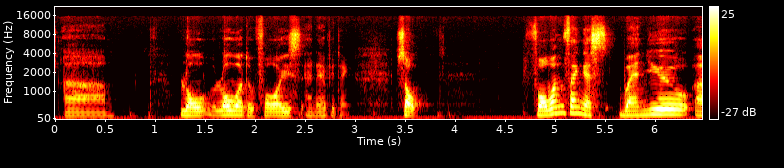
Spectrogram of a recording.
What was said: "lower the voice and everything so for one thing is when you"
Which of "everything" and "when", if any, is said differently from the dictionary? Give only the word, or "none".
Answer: everything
